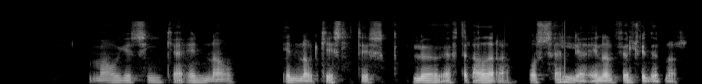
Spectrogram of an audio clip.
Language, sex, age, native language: Icelandic, male, 30-39, Icelandic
